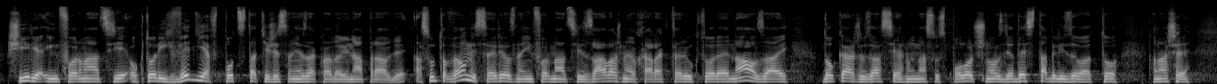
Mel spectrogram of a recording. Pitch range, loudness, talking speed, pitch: 125-140 Hz, -26 LUFS, 160 wpm, 130 Hz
